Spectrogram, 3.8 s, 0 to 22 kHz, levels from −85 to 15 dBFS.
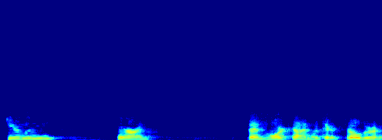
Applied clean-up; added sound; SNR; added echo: neural mask model DeepFilterNet 3.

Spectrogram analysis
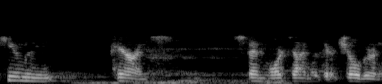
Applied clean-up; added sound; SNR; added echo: classical method WPE with log-MMSE.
